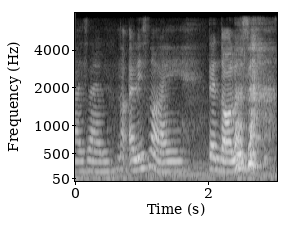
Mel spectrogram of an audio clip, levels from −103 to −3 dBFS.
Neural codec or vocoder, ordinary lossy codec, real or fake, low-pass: none; none; real; 7.2 kHz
